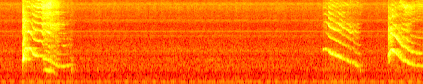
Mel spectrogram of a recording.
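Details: Caged French Bulldog in a tantrum gives a sharp squealing whine, then falls quiet for several seconds before two more falling whines near the end, over a low steady hum.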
